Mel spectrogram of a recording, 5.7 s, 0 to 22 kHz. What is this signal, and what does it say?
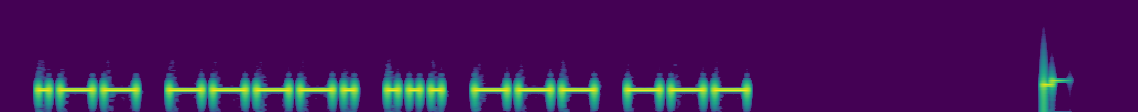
Morse code, heard as a keyed tone, about 22 wpm, 700 Hz. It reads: W9SOO
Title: USA Callsign DE Callsign - 5 Characters - 22wpm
